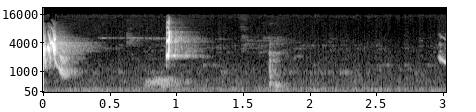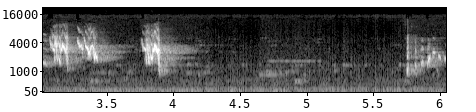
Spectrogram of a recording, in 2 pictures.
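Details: Pet budgies at home give sparse high chirps and quick rising and falling squeaky notes, separated by near silence.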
